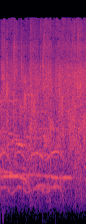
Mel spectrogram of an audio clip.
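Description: An audience breaks into steady applause, a dense wash of many hands clapping at an even level for the whole moment, with no voices standing out.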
